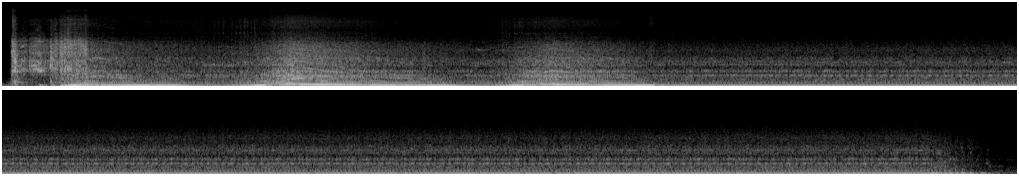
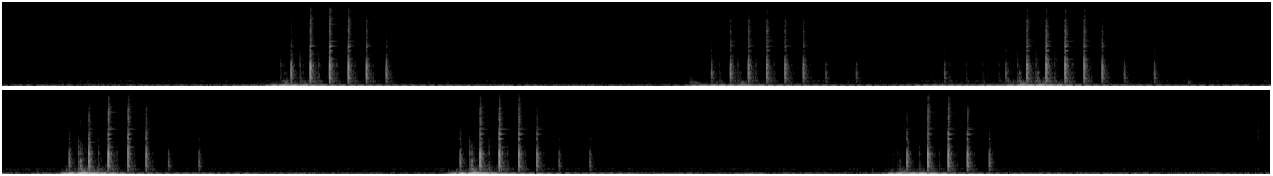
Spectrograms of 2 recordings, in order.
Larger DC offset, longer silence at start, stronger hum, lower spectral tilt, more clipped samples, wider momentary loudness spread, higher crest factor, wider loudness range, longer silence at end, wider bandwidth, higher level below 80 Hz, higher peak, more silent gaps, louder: neither; about the same, 0 s vs 0 s; neither; first, -6.5 dB/octave vs -3.5 dB/octave; neither; second, 13 LU vs 25 LU; about the same, 18 dB vs 22 dB; about the same, 11 LU vs 12 LU; first, 0.15 s vs 0 s; second, 10.5 kHz vs 16 kHz; first, -26 dBFS vs -42 dBFS; first, -6 dBFS vs -10 dBFS; neither; first, -30 LUFS vs -38 LUFS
